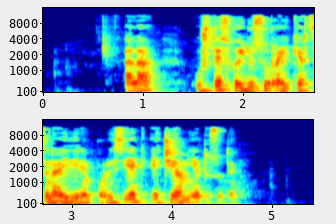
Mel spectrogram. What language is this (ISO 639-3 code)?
eus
